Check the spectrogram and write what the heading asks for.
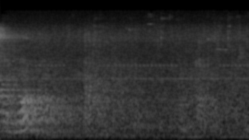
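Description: Several horses walking on the sand footing of an indoor riding arena, their hoofbeats soft and muffled. A voice trails off at the very start.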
